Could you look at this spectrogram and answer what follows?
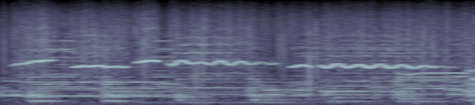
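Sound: cheerful human whistling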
